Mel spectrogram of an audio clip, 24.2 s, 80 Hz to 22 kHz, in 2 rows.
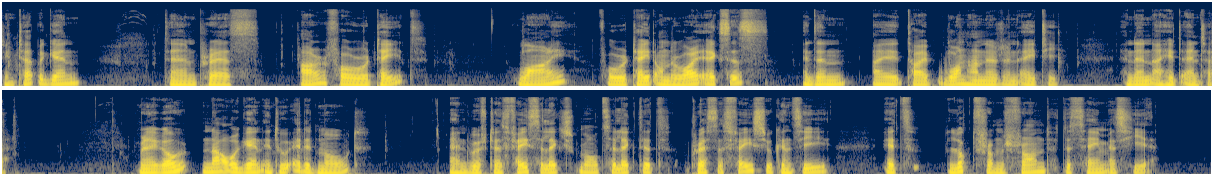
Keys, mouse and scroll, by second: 0.1 Tab, 3.0 r, 15.1 Tab, 19.1 click, 21.0-24.1 middle drag.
